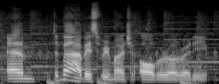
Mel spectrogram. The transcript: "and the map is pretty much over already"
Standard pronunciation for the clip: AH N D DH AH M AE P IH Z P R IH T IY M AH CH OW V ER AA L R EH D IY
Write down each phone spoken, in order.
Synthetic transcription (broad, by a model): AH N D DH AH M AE B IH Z P R IH T IY M AH CH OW B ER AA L R EH D IY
